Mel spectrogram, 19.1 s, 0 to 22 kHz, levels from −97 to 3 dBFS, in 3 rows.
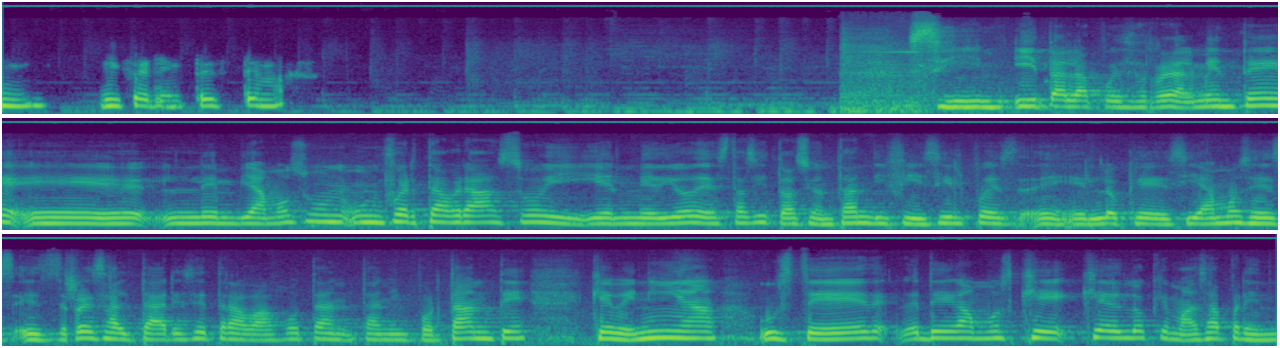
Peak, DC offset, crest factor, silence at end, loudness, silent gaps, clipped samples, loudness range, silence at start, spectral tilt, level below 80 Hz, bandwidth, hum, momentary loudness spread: -6 dBFS; under 0.1%; 14 dB; 0 s; -21 LUFS; none; under 0.1%; 6 LU; 0 s; -6.5 dB/octave; -48 dBFS; over 20 kHz; none; 14 LU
